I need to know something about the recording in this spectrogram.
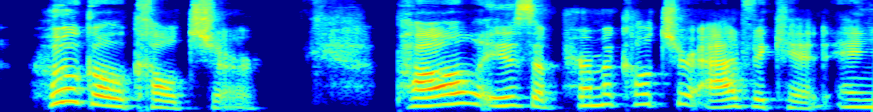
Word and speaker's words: Hugelkultur: Hugelkultur. I first heard it pronounced Hugelkultur, and that seems to be how I hear it the most.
